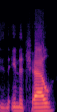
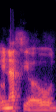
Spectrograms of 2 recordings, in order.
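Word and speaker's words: Inácio: I think he's pronounced in a chow, something like that. Who's he play for? Sporting Lisbon. Yeah, he's 21. Oh, Inacio.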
